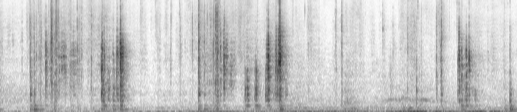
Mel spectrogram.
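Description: Deck of oracle cards shuffled by hand: cards rustling and slapping together in several short bursts.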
